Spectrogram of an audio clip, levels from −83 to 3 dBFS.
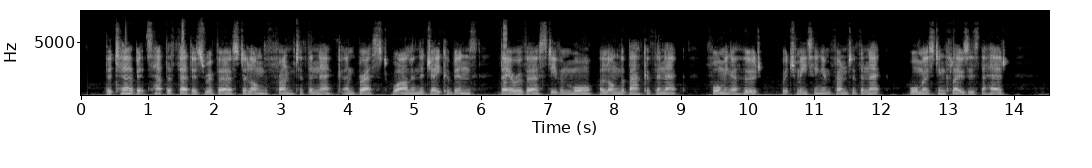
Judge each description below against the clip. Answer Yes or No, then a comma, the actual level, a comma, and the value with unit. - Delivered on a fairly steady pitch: Yes, narrow, 2.3 semitones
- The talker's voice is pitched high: No, low, 105 Hz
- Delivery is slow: No, average, 180 wpm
